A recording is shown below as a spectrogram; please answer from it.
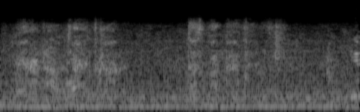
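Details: Glottic insufficiency from incomplete glottic closure; very breathy voice, with aspiration, vocal fatigue on prolonged speaking and episodes of complete aphonia reported (glottic insufficiency).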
